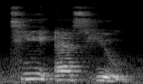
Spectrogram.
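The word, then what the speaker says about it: つ: And also the one after too, tsu, it's really t u sound too, but we pronounce it like t s u tsu.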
